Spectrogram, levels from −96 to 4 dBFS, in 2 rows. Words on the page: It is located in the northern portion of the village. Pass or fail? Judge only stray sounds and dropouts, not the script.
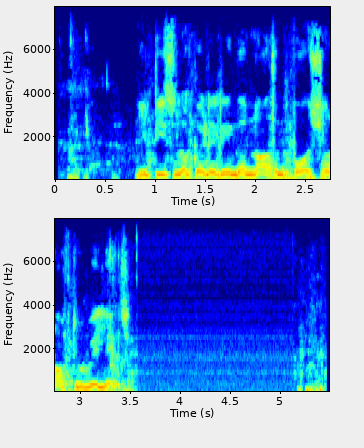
pass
